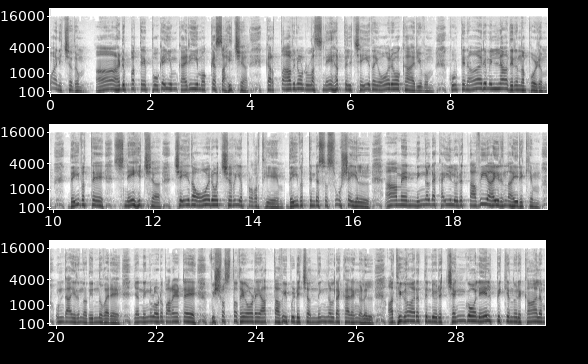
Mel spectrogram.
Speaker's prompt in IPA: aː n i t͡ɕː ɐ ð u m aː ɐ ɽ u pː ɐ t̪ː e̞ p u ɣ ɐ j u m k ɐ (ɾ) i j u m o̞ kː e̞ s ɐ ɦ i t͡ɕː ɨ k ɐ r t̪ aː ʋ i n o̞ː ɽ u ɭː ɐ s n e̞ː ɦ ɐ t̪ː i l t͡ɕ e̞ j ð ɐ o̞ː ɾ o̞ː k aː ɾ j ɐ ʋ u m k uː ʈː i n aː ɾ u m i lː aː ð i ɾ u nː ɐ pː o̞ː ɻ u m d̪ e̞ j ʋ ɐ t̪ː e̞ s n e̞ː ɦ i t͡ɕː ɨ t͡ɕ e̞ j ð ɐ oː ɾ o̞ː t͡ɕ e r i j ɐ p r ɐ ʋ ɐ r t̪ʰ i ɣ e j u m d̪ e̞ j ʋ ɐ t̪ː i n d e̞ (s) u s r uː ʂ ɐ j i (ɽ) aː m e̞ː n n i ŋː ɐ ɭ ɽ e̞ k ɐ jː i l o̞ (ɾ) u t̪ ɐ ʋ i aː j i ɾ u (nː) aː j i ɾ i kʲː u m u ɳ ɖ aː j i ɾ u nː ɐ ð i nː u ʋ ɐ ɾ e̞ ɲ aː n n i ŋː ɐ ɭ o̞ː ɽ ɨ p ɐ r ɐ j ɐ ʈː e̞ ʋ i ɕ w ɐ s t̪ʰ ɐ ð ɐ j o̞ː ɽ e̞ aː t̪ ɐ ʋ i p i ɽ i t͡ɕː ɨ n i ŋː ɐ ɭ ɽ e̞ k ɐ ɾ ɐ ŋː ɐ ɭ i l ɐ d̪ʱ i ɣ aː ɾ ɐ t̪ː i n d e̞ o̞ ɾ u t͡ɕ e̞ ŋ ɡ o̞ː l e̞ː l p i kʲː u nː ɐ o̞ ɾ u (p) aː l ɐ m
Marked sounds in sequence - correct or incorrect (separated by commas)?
correct, correct, incorrect, correct, correct, incorrect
